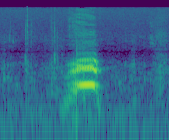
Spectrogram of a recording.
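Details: A raven perched at the Grand Canyon rim near people having lunch gives one short, hoarse, honking call of about a quarter second, mid-pitched and slightly nasal. Otherwise quiet.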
